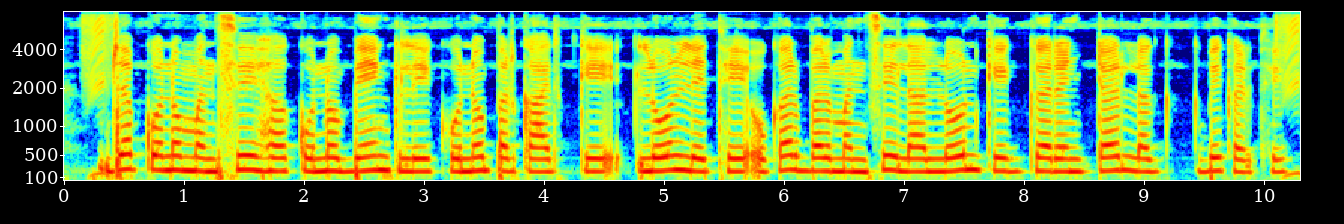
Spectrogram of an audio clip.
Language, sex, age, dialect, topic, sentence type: Chhattisgarhi, female, 18-24, Central, banking, statement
